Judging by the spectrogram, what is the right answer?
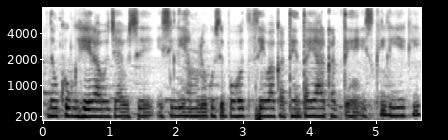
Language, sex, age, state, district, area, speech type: Hindi, female, 18-30, Uttar Pradesh, Prayagraj, rural, spontaneous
